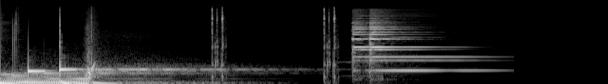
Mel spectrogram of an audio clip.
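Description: Electronic intro music with bass-heavy hits fading out over the first two seconds, then a single bright chime about three and a half seconds in that rings out and dies away, a logo-reveal sound effect.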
